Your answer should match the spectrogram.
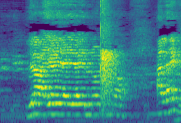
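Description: A woman's voice singing out loudly over background music, followed just past the middle by a short clap-like burst.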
